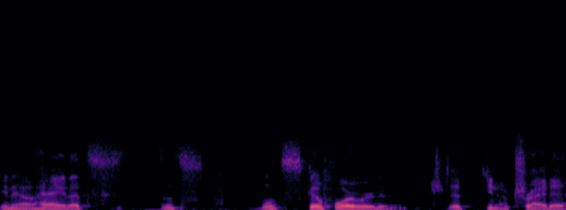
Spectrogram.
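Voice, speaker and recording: Very slowly and with long, frequent pauses, a man of medium pitch speaks in a monotone, flat intonation with an American accent. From Mississippi (Oxford). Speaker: actor and comedian. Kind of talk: casual chat. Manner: halting.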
